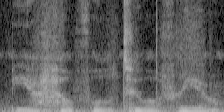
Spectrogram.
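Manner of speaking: ordinary delivery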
